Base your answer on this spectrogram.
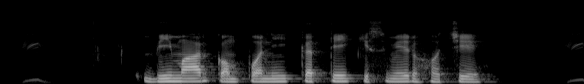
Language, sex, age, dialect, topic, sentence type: Magahi, male, 31-35, Northeastern/Surjapuri, banking, statement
